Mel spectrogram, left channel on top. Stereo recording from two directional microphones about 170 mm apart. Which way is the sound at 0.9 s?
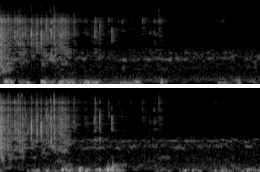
25° right (ahead or behind).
